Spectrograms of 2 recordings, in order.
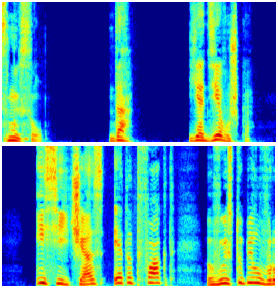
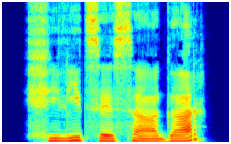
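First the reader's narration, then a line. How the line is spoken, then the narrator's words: Breathless. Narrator (Russian): выдохнул он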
